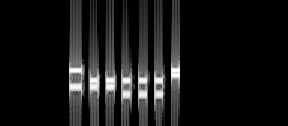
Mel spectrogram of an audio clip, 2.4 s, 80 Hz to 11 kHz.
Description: Multi-frequency trunk signalling (R1, as on North American trunks), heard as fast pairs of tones, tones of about 70 ms. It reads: KP 66555 ST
